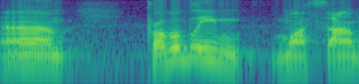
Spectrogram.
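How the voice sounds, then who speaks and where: Against a quiet background, a man with an Australian accent and a bright, sharp tone speaks at a very slow pace with lively intonation. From Australia (Queensland), born in Scotland. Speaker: mixed martial arts fighter. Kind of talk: interview. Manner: casual, relaxed.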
